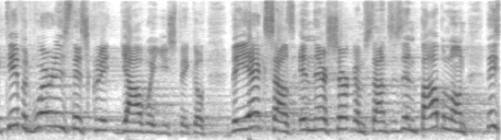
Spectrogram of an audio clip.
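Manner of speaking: loud, rising sermon cry; full-force preaching. Acted. Preacher urging his church, loud and rising. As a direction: preach it hard to the congregation.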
